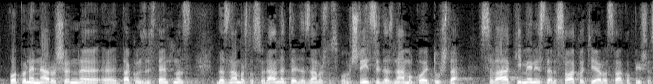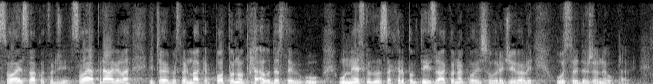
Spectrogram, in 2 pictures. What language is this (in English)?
Croatian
